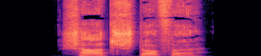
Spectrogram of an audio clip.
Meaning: nominative/accusative/genitive plural of Schadstoff
- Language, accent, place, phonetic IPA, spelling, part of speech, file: German, Germany, Berlin, [ˈʃaːtˌʃtɔfə], Schadstoffe, noun, De-Schadstoffe.ogg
